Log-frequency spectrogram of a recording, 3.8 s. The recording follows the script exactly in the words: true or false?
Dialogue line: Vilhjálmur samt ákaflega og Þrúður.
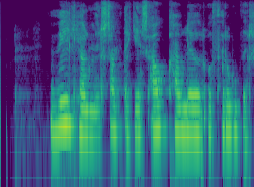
false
